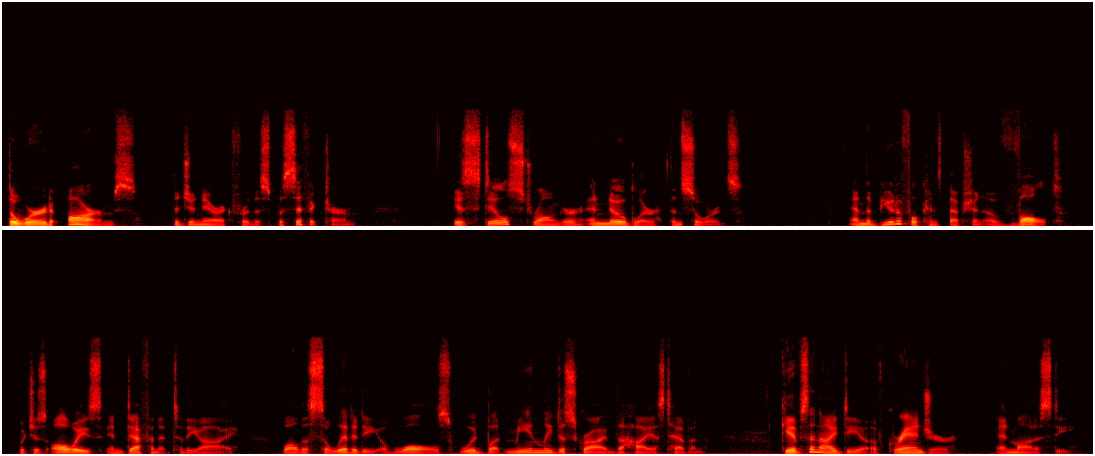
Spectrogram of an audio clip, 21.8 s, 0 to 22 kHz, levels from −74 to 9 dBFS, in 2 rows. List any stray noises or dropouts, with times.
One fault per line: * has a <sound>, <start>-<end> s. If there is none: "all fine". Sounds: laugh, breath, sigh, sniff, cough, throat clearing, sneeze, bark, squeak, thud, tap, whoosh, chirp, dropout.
* has a dropout, 9.4-9.5 s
